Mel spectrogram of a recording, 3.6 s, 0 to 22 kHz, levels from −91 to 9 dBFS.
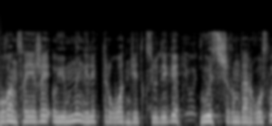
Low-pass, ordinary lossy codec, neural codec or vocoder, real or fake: none; none; none; real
